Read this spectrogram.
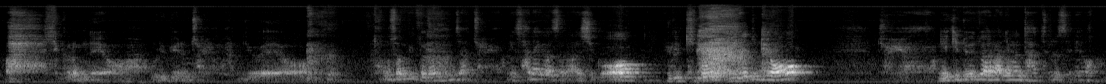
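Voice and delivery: mock prim hush. Pastor imagines hushing congregation.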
